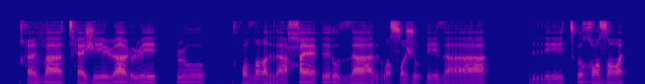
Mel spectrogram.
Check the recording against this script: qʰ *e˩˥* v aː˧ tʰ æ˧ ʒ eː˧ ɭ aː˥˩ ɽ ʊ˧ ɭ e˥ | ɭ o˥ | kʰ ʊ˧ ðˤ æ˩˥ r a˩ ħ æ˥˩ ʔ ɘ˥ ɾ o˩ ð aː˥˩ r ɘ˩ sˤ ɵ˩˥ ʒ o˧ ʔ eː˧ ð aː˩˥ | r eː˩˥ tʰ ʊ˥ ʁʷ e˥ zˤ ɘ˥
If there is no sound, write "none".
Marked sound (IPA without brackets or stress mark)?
e˩˥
